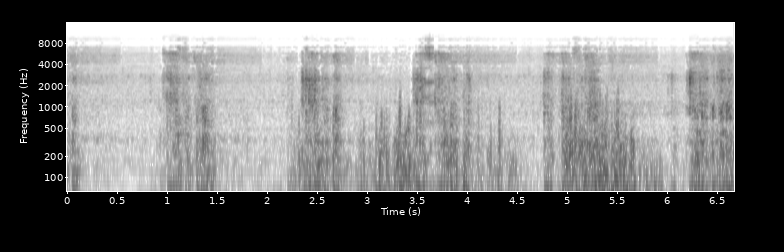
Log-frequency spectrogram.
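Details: Diesel truck with a bad injector: rough, uneven running with irregular loud lumpy bursts and a choppy beat over a deep rumble, a misfire from the faulty injector.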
